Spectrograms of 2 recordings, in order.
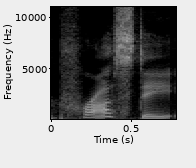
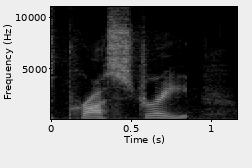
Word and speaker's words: prostate: the body to another the term prostate is frequently mispronounced as prostrate with an extra are added prostrate is a position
